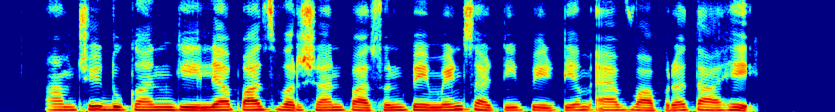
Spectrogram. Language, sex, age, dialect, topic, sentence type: Marathi, female, 18-24, Varhadi, banking, statement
